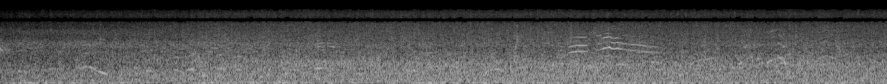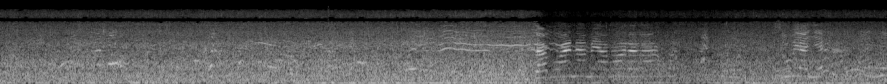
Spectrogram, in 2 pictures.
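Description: A crowd of people chatters and calls out in the distance, outdoors.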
